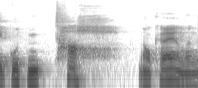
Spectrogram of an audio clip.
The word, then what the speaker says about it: Tag: At the end of the word, when we have a consonant, we actually pronounce it harder. We pronounce it like the hard variation of it. So instead of a G, we say a K.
